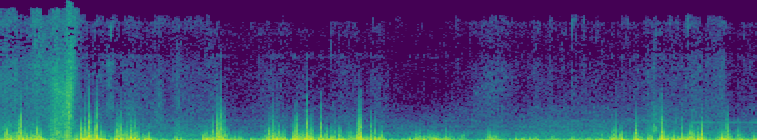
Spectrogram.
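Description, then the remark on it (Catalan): Strong Arctic wind in Svalbard roars and buffets the microphone in loud, uneven gusts, with deep rumbling surges rising and falling continuously throughout. No voices can be heard. “El vent és un dels sons omnipresents a Svalbard”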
